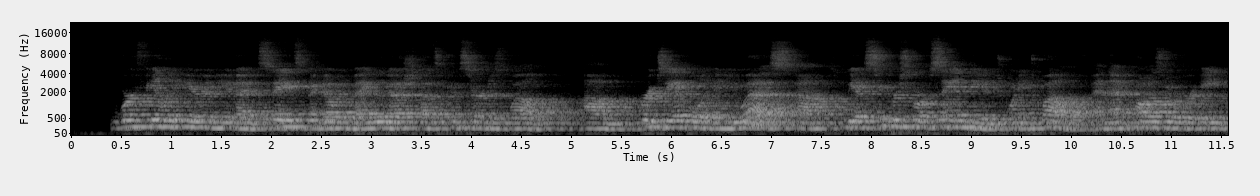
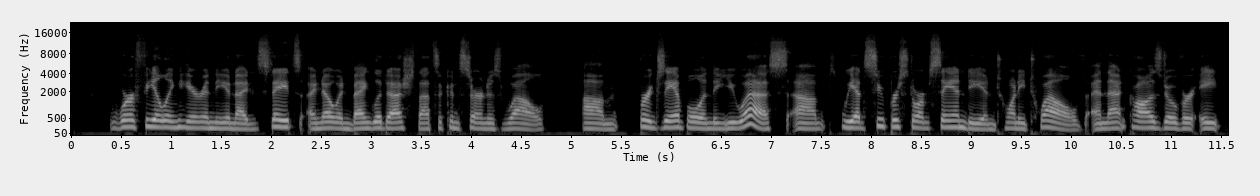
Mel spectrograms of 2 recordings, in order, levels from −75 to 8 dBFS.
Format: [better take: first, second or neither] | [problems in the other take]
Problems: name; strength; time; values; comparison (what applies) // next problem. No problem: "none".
second | off-mic speech; far // room echo; strong; dies away in 2.3 s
